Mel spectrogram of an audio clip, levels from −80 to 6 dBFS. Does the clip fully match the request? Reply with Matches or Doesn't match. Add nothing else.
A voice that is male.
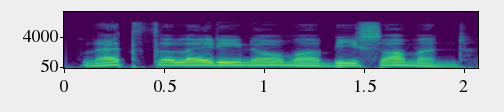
Matches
